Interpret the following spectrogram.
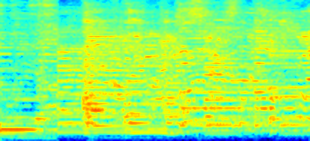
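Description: Live acoustic music: a held note from the guitar duo breaks off about half a second in, and a banjo is picked in quick plucked notes from then on.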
